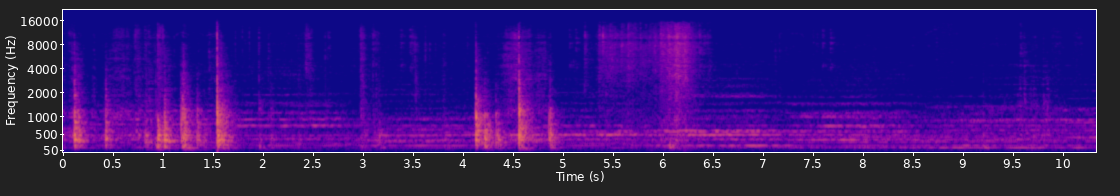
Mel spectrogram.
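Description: An Elmax-steel knife chopping through rope onto a wooden board. There is a quick run of about five sharp thunks at the start and about four more some four seconds in, over steady background music with a choir.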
